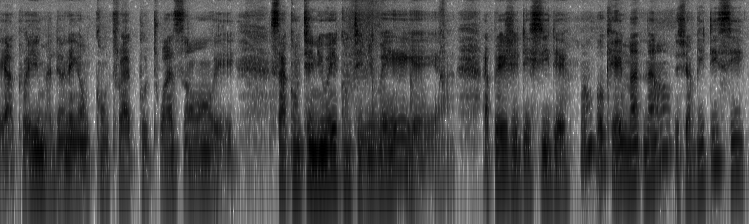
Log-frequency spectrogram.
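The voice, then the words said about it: Noticeable foreign accent speaking French. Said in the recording (French): “malgré mon accent”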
